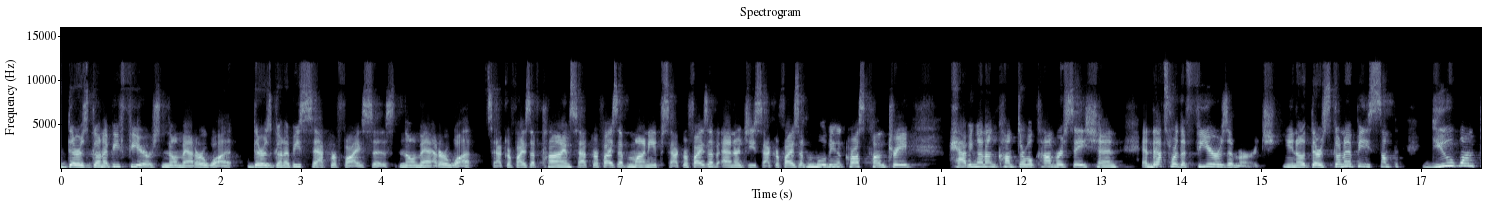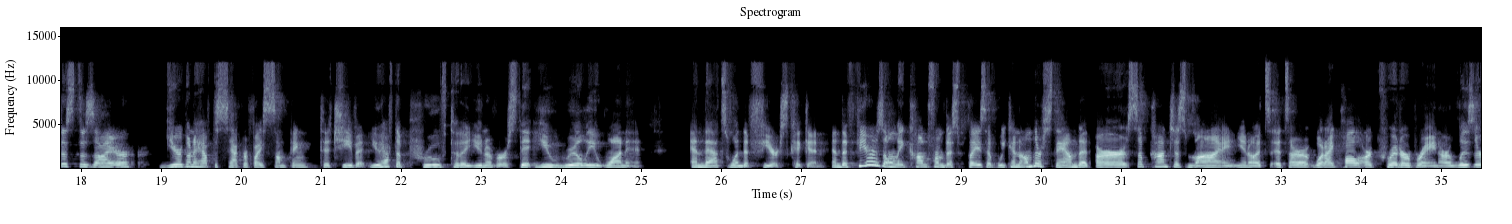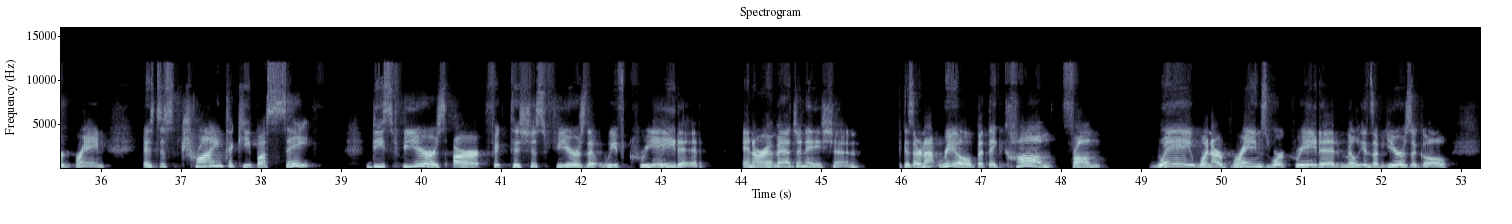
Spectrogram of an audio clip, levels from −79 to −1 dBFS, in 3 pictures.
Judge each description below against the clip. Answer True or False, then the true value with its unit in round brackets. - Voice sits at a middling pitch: False (200 Hz)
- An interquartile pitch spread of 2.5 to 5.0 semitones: True (3.3 semitones)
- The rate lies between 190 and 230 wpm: False (165 wpm)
